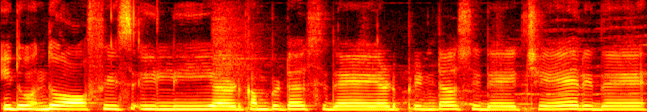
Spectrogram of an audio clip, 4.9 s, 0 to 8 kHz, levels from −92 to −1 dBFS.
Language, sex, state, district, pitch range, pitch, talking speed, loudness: Kannada, female, Karnataka, Shimoga, 225-245 Hz, 230 Hz, 175 wpm, -15 LUFS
